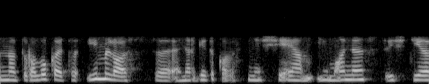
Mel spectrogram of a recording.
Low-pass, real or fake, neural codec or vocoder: 9.9 kHz; fake; vocoder, 22.05 kHz, 80 mel bands, Vocos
